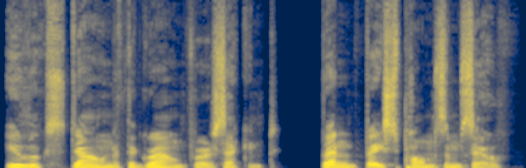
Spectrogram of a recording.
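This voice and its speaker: A man's voice: lowish voice, huge pitch swings, moderate pace, dry recording, clean studio sound. A man narrating a scripted story as a dramatic narrator. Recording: music behind the voice. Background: clear background music.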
